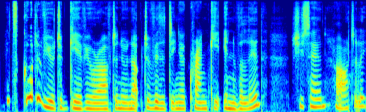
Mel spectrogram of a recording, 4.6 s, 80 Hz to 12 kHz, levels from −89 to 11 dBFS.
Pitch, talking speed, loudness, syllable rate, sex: 210 Hz, 225 wpm, -18 LUFS, 6.6 syllables/s, female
